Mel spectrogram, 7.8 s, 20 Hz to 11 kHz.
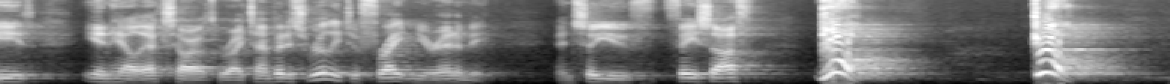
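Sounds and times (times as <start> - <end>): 
speech: 0.0 - 6.0
loud martial arts kiai shouts: 5.5 - 6.2, 6.9 - 7.6.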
